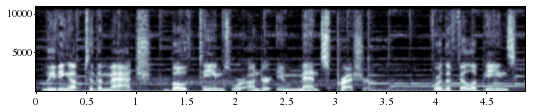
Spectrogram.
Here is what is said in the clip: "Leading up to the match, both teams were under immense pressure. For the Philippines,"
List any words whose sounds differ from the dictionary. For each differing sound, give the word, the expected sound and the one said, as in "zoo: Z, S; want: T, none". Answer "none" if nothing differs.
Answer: none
